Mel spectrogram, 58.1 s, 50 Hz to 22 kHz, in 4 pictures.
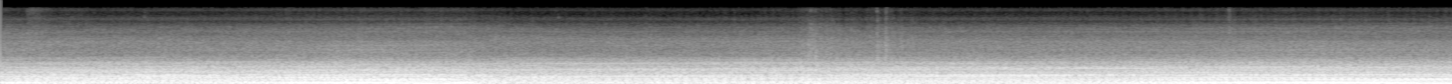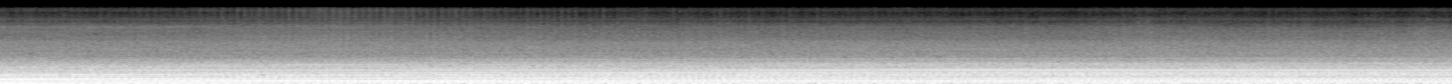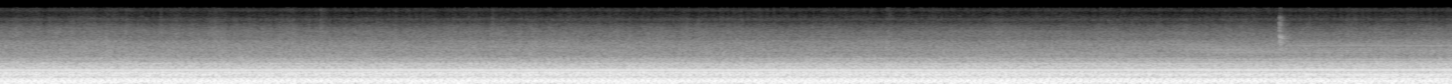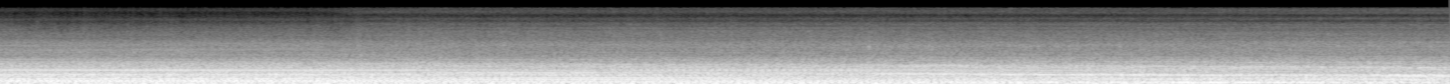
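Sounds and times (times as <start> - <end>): bus diesel engine: 0.0 - 58.0
steady whine: 40.5 - 58.0.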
